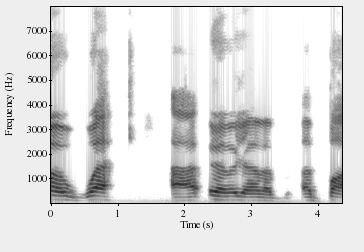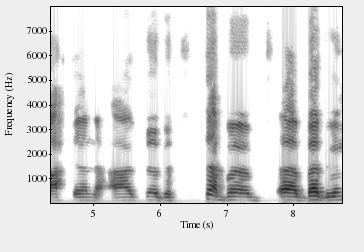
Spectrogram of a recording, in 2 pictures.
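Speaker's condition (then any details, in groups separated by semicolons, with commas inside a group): Cerebral palsy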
